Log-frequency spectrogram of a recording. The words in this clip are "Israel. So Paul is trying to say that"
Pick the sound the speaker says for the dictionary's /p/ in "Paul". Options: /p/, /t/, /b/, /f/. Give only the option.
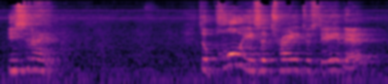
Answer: /p/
